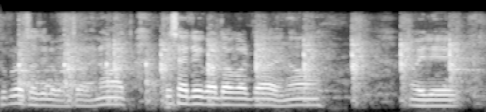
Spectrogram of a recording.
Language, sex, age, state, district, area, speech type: Nepali, male, 18-30, West Bengal, Alipurduar, urban, spontaneous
